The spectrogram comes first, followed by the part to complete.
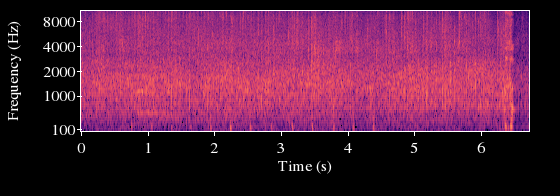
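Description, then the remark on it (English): Sustained applause from a sizeable audience for graduating seniors, a dense wash of clapping with scattered sharper claps, steady and fairly loud throughout before a brief louder burst near the end. “Can we actually give them another round of applause for our seniors?”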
